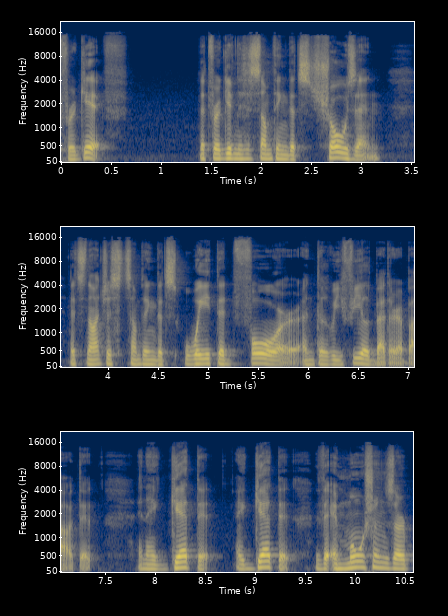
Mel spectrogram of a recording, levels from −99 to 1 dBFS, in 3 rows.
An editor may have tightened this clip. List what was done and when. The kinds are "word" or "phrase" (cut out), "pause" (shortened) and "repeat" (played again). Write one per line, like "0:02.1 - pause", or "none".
none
